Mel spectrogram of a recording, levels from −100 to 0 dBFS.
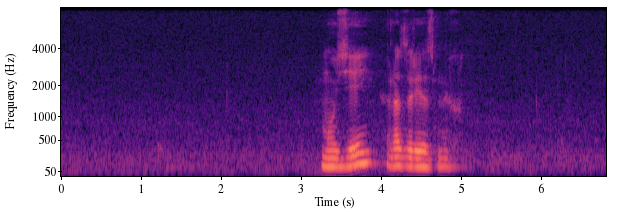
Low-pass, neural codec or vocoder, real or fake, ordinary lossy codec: none; none; real; none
